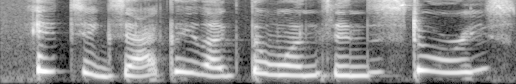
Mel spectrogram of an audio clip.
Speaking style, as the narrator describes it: she wailed

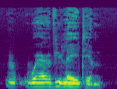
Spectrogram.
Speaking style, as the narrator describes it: he said in a soft but firm voice

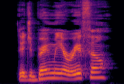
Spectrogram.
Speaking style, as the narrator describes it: Jess asked, pleading

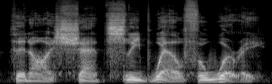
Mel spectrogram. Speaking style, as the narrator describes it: Entreri spat

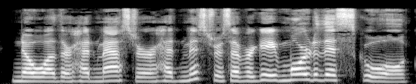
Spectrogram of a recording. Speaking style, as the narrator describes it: growled Hagrid

